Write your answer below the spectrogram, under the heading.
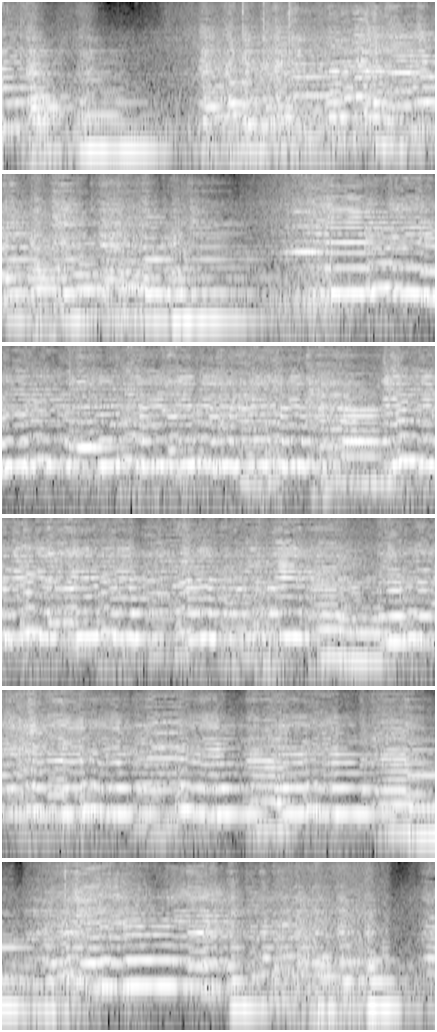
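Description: Solo piccolo cello playing an unaccompanied baroque toccata: a continuous run of quick bowed notes, with brief breaks about two seconds and six and a half seconds in.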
